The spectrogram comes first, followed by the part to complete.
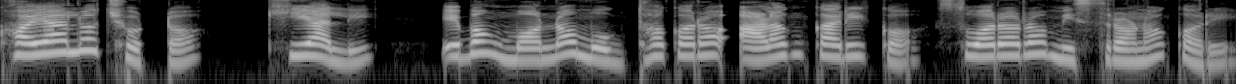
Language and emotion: Odia, neutral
